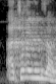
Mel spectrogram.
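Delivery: called out high and loud: fly away; loud command to birds. Retold or imitated. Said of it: "जैसे उन्होंने कहा".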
